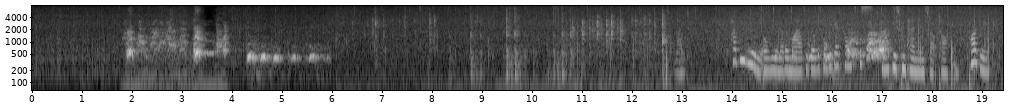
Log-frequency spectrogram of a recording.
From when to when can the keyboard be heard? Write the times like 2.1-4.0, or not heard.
6.0-12.9.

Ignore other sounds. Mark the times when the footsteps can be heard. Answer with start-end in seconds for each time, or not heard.
not heard.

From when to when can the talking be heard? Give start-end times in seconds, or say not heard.
12.8-13.3, 13.9-19.2.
